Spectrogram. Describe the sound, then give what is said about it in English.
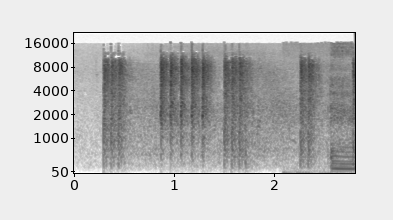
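Automatic gunfire comes in four rapid bursts of sharp, loud shots, each burst lasting a fraction of a second, with short gaps between them. “Sound of noise of gun as you hear, boom, boom, boom, boom”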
